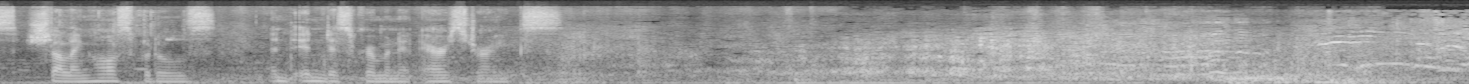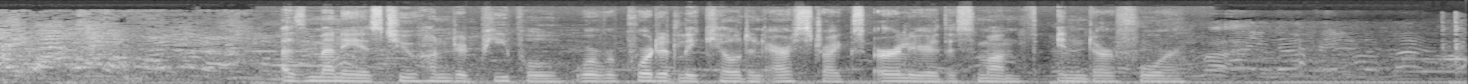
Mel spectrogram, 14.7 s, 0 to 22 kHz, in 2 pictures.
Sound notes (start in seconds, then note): 1.0 warplane flying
